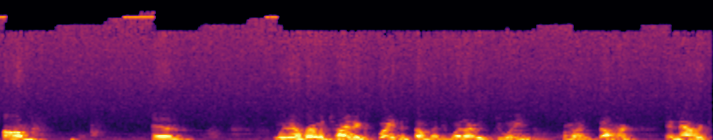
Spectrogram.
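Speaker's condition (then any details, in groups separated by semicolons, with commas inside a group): Cerebral palsy; speaks fluently with few pauses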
